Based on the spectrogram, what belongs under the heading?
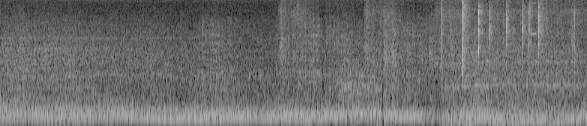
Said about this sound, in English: Another truck out here. We might be able to kill this one.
